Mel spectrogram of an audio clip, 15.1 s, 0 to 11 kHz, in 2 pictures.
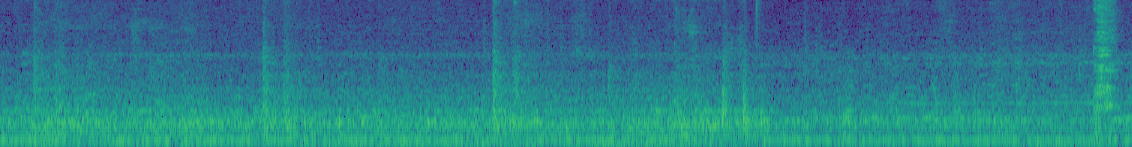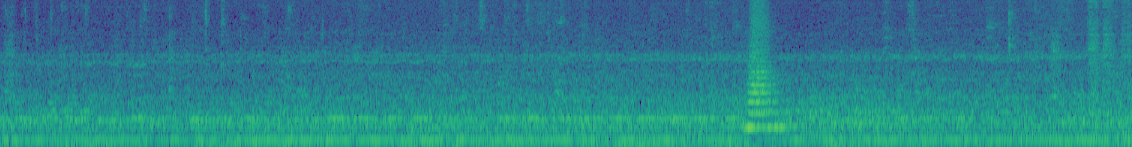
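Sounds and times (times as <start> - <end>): moving train hum: 0.0 - 15.0
train horn toot: 12.4 - 13.1.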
